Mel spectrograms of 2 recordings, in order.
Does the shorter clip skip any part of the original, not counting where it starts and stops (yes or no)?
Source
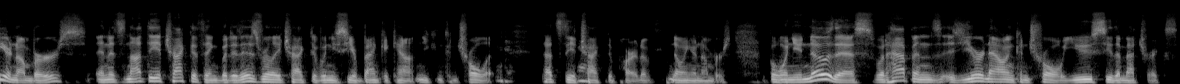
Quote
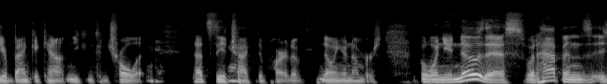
no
